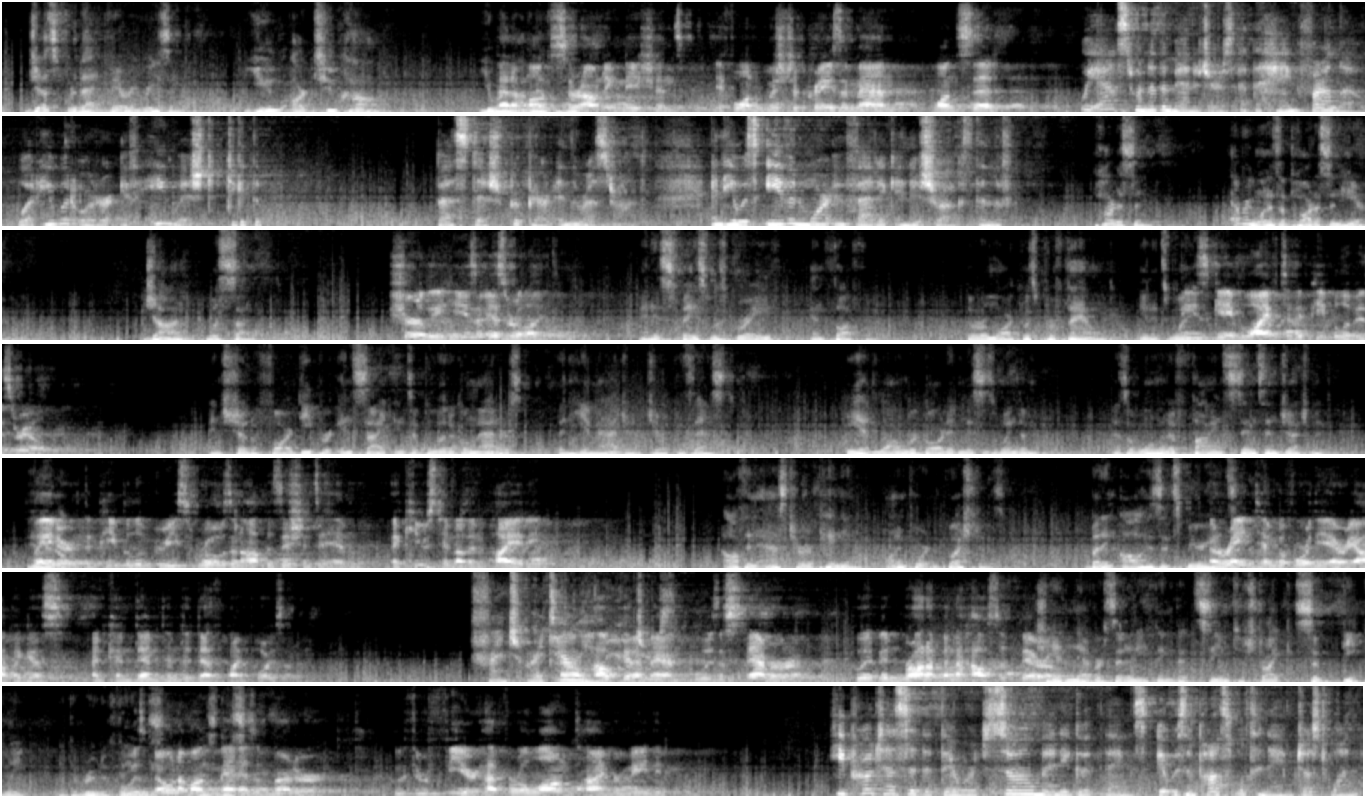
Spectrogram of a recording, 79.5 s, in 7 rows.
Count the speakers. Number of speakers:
three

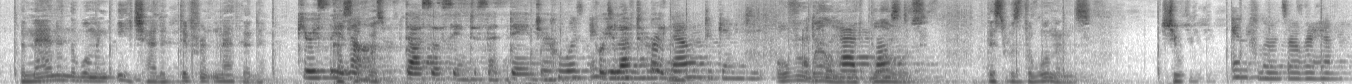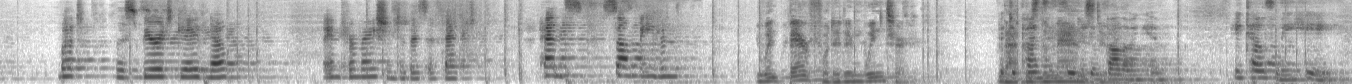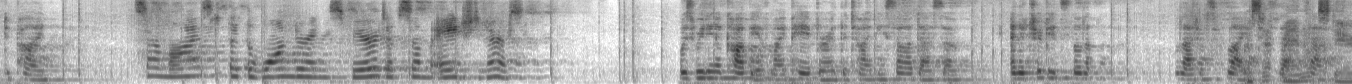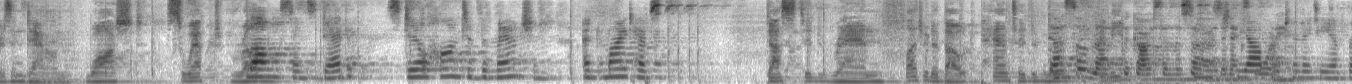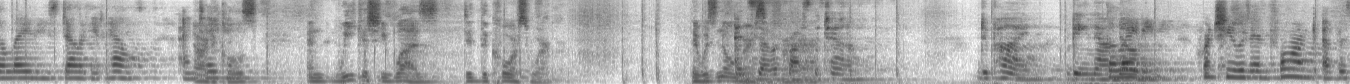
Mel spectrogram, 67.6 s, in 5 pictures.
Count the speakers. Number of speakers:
three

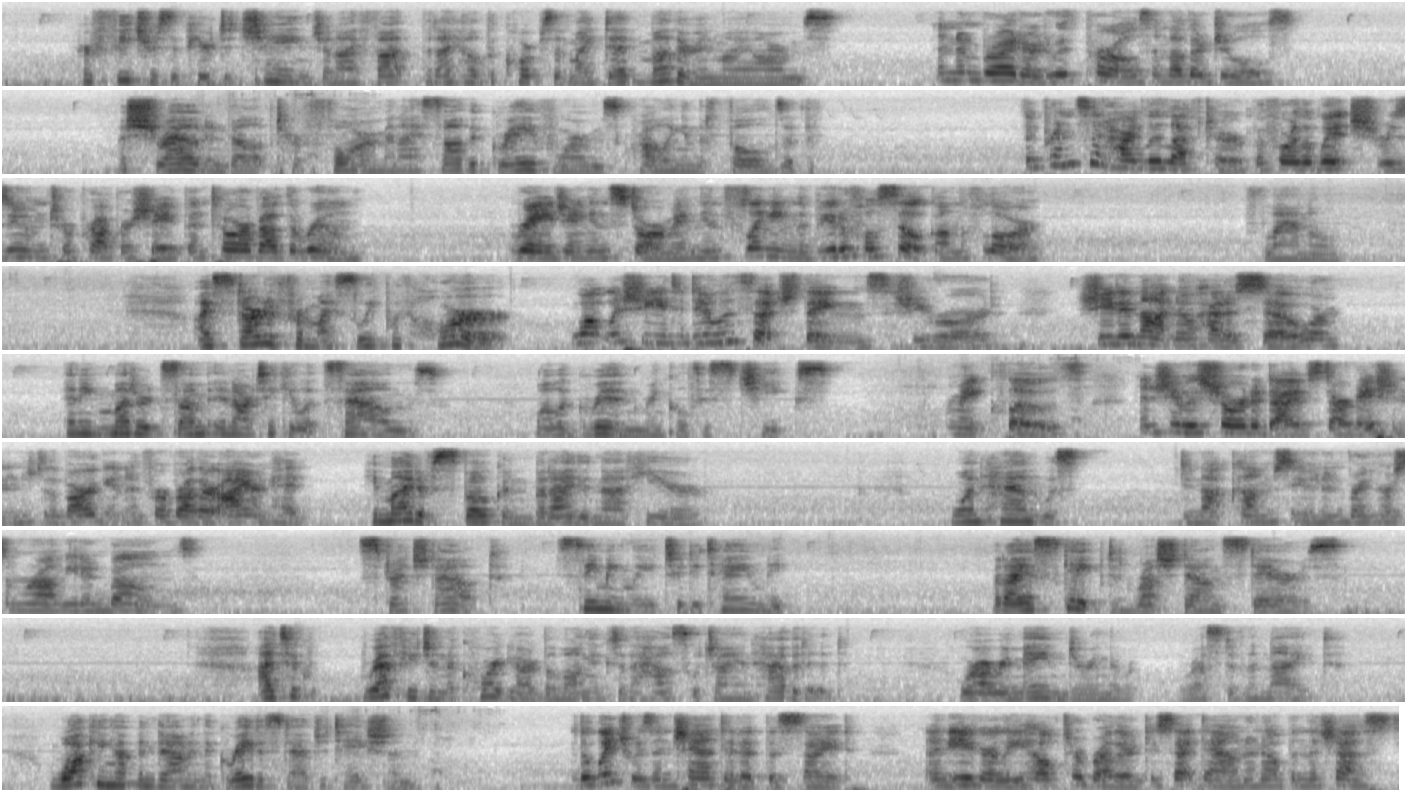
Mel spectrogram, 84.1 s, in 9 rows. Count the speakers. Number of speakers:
two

